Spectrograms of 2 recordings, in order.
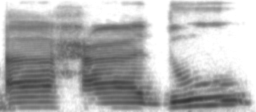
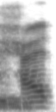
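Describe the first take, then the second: First: The word ends with an added 'u' vowel. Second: The word stops sharply on the final 'd'. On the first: The verse runs straight on into the next one. "Ini du baca, tambahin ni" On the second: The verse ends here with a stop. "Tadinya kan ahad"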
